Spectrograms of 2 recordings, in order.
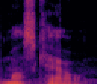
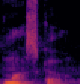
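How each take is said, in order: First: The last syllable rhymes with cow. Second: The last syllable rhymes with go. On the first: The speaker calls it wrong. "it's not Moscow" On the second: The speaker calls it right. "it's Moscow"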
